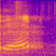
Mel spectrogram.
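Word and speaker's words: wrap: Next word है रैप। रैप में W silent होता है और इसका नेक्स्ट वर्ड है सेकंड लेटर आर।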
